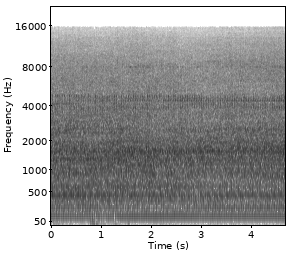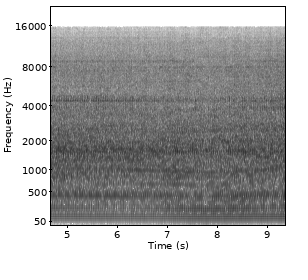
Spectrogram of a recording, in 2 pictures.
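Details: Craftsman push mower with Briggs & Stratton Quantum engine after winter storage, primed and started. Smooth, even single-cylinder drone at constant speed with no surging or misses; governor holding correct rpm.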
